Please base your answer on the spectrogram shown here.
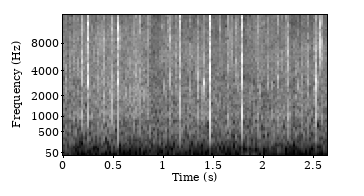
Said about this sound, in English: Let's give them a big hand out there.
